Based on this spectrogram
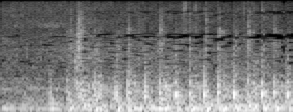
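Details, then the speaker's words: Fiat Palio Weekend Adventure Locker rear suspension, spindle rocked by hand: quick loose clunks from play in the rear spindle pin, plastic bushing and two bearings; causes knock over bumps and cobbles, both sides to be replaced. "Imagina isso daí, né? Com o carro tudo montado, com amortecedor, mola, num piso irregular."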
